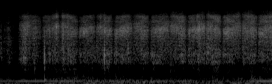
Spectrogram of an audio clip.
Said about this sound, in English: That will lighten up a little bit whenever I wet sand it.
